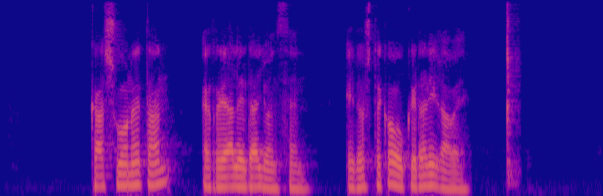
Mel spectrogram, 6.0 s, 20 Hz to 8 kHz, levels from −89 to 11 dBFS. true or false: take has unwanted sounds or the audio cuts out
true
